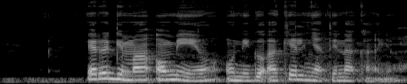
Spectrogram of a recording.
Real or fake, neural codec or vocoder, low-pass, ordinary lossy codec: real; none; none; none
